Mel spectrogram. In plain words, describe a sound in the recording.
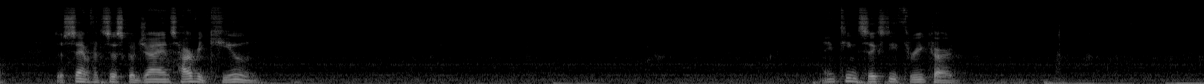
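A stiff card rubs softly against fingers as it is turned over.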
